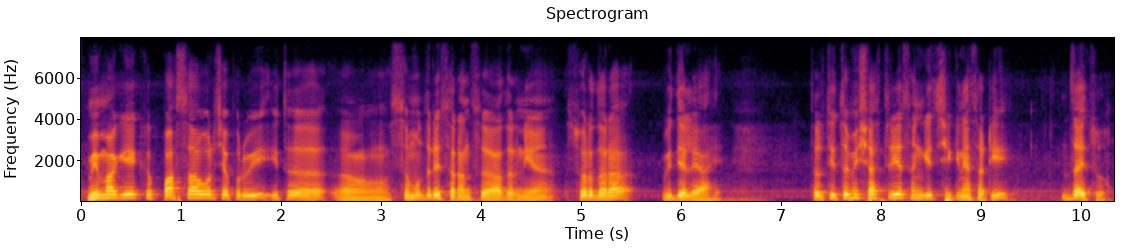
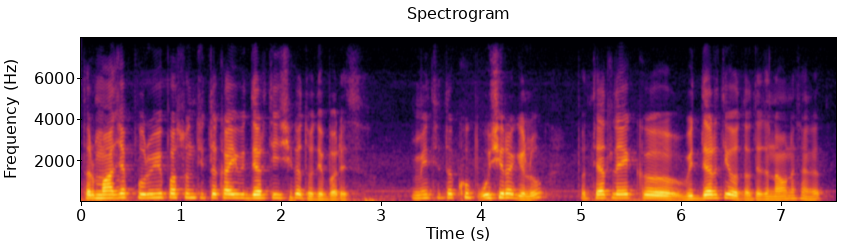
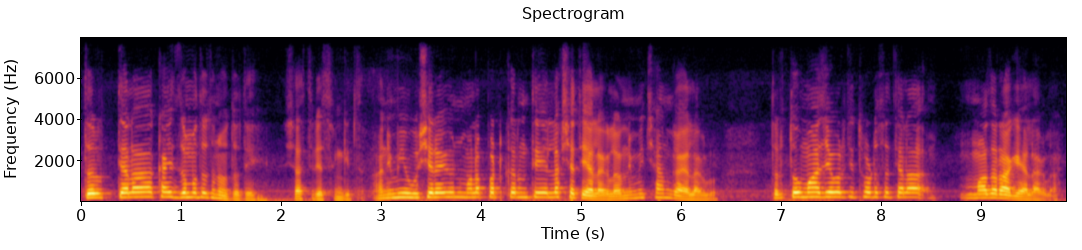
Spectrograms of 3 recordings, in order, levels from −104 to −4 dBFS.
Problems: constant background noise, background conversations at intervals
